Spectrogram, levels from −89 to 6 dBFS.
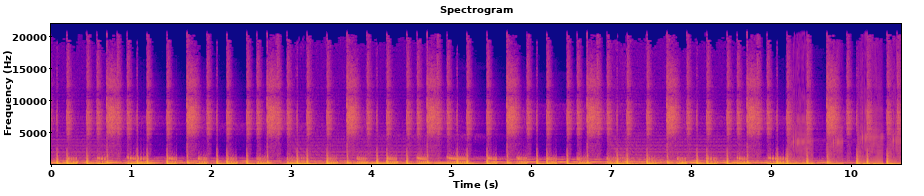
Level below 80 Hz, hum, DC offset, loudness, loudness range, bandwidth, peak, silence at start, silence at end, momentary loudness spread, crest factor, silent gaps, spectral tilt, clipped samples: -18 dBFS; none; under 0.1%; -18 LUFS; 0 LU; over 20 kHz; 0 dBFS; 0 s; 0 s; 3 LU; 14 dB; none; -5.5 dB/octave; under 0.1%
